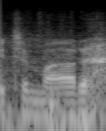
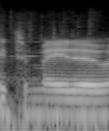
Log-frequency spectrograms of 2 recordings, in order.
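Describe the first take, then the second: First: Tomato with a broad ah, to-MAH-to; tomato pronounced to-MAH-to; tomato the British way. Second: Said in the usual way. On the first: Shown as a demonstration. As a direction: say tomato as to-mah-toe, vowel like father. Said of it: "others say". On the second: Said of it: "You say".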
